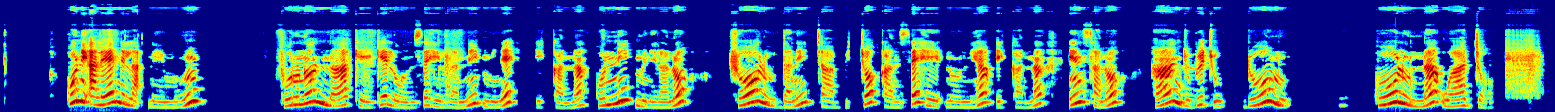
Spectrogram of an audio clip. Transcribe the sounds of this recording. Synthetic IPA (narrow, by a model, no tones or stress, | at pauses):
kʊnɪʔɐle̞ːnːɪlɐʔneːmːʊhʊ | fʊɾʊnɔnːake̞ːkɛlo̞ːnsɛɦɪrːɐnːɪmɪnɛ | ɪkːɐnːɐkʊnːɪmɪnɪɾɐnɔ | ʃoːlʊd̪ɐnɪt͡ʃʼaːbːɪt͡ʃːɔkʼɐnsɛheːʔnoːnːɪhɐɪkːɐnːɐ | ɪnsɐnɔ | haːnd͡ʒʊbɪt͡ʃʼʊ | d̪uːmʊ | kuːlʊnːɐwaːd͡ʒːɔ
